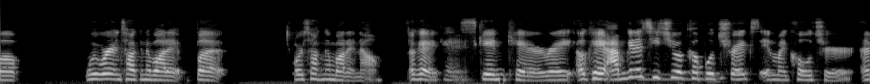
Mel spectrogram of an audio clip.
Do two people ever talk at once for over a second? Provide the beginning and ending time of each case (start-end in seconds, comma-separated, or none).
6.0-7.3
